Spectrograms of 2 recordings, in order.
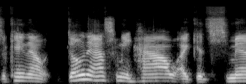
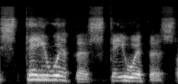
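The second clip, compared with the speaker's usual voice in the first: retold doctor's yell, pitched up; imitated yelling; 4 semitones higher than usual. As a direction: urgently call them back, held down in volume. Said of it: "and he was yelling".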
